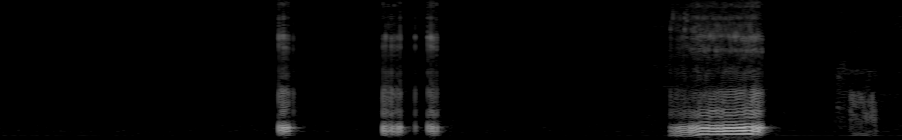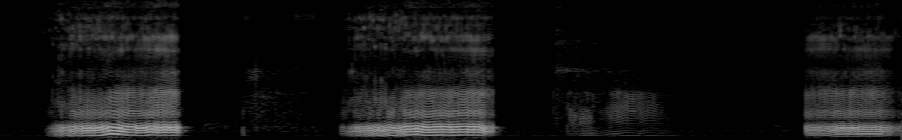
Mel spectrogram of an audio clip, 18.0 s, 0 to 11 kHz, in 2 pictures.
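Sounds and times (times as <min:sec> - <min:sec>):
dog snoring: 0:02.8 - 0:03.0, 0:03.8 - 0:04.5, 0:06.7 - 0:07.8, 0:08.4 - 0:15.8, 0:17.0 - 0:18.0
dog breathing softly: 0:08.3 - 0:09.7, 0:11.4 - 0:13.0, 0:14.5 - 0:16.5.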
